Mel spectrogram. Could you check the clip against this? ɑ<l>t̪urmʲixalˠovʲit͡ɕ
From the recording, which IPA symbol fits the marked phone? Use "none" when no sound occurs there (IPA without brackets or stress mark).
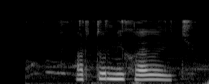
r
